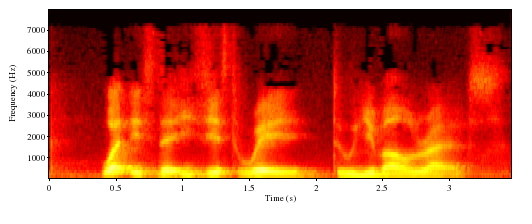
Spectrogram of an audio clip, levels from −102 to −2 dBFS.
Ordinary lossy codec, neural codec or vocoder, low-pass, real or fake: MP3, 32 kbps; codec, 24 kHz, 0.9 kbps, WavTokenizer, large speech release; 7.2 kHz; fake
